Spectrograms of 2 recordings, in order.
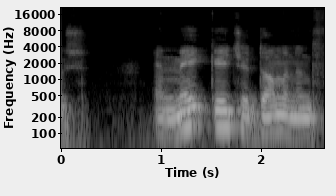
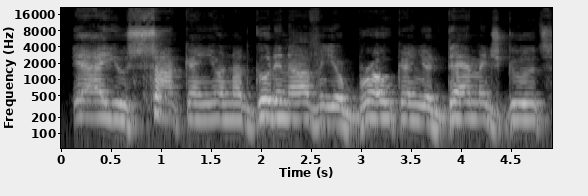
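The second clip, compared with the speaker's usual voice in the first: mocking inner critic, much higher and louder with a changed timbre; 9 semitones higher, 6 dB louder than usual. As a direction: sneer like a cruel inner critic, pitched high. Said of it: "that critical voice".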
